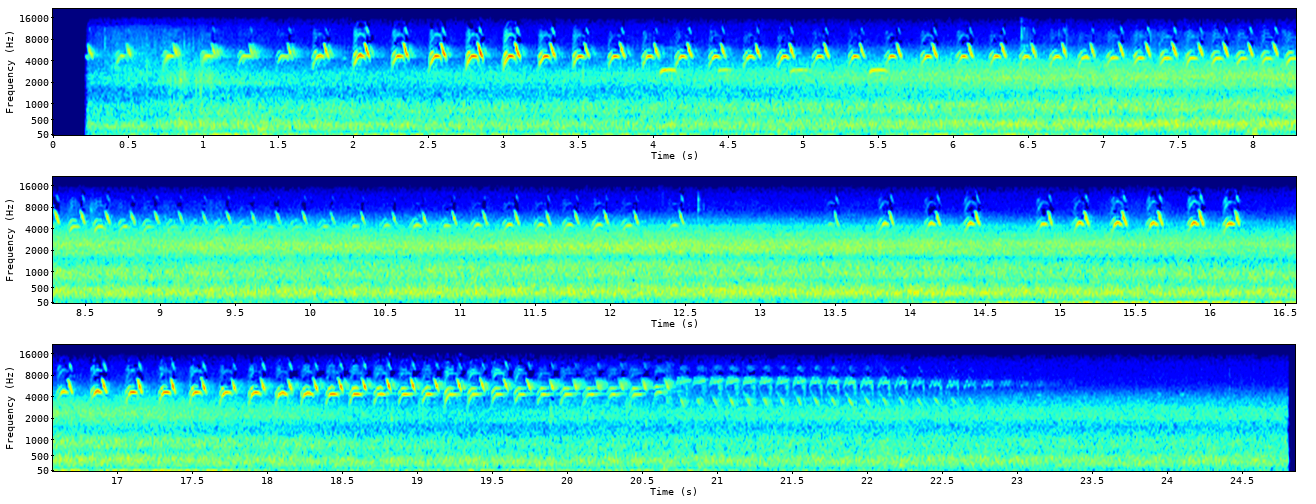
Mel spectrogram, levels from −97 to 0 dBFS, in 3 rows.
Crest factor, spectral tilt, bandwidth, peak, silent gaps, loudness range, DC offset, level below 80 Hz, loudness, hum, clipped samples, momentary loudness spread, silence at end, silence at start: 24 dB; 0 dB/octave; 16 kHz; -10 dBFS; none; 11 LU; under 0.1%; -54 dBFS; -29 LUFS; none; under 0.1%; 15 LU; 0.05 s; 0.2 s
